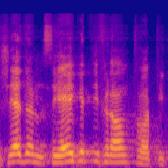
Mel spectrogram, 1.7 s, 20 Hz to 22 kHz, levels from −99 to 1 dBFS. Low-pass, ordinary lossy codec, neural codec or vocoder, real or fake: 14.4 kHz; Opus, 32 kbps; codec, 44.1 kHz, 2.6 kbps, SNAC; fake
